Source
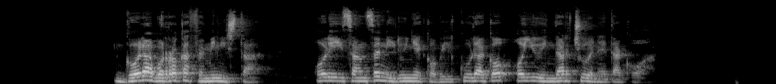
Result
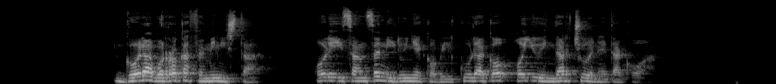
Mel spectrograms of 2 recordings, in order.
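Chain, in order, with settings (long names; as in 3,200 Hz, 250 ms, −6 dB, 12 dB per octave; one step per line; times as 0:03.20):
hum removal 165.9 Hz, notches 8
level −5 dB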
